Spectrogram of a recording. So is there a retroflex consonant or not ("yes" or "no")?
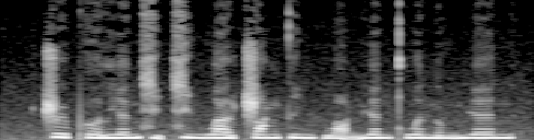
yes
